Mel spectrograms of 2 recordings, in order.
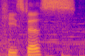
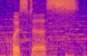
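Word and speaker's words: Quistis: in case you were wondering yes it is pronounced Kus and not Quist I thought it was pronounced Quist when I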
